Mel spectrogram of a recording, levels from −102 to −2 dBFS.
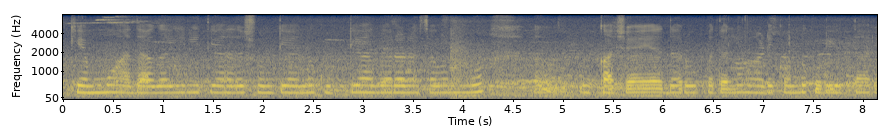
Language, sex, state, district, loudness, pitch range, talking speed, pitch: Kannada, female, Karnataka, Chamarajanagar, -19 LUFS, 230-245 Hz, 90 wpm, 240 Hz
